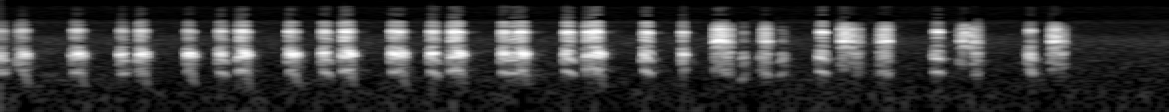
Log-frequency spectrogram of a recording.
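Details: Chukar partridge producing a brisk sequence of loud, paired chuck notes, regular at first, becoming rougher and more spaced before stopping near the end.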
